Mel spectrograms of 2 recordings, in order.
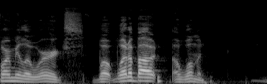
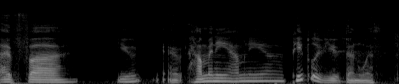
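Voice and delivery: put-on girl voice, quieter; 9 dB quieter than usual. Playing the woman in an acted dating scenario: best girl impersonation. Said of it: "That was my best girl impersonation".

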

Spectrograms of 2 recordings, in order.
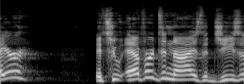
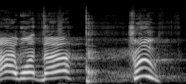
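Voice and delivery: impassioned, pitched up, very slow and drawn out; 5 semitones higher than usual. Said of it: "say it with some passion here".

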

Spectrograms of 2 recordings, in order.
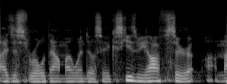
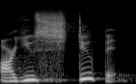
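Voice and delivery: play-acted, high screaming; 5 semitones higher, 4 dB louder than usual. Retelling what an officer asked at a traffic stop: imitating an officer screaming. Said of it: "he screams at me".

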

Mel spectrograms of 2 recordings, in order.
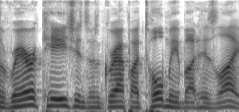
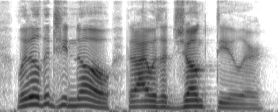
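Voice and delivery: ordinary delivery

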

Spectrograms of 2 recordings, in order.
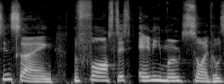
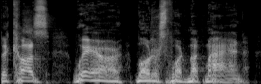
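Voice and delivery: rough, raspy voice with full creak. Joking about claiming three main events: Vince McMahon impression. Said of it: "That's my best Vince McMahon impression".

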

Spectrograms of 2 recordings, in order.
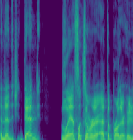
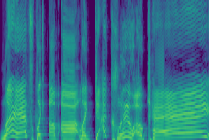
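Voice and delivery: put-on valley girl voice, much higher, slower; 13 semitones higher than usual. Recapping a scene, quoting Kitty turning around to Lance: Kitty's Valley Girl accent. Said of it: "Kitty's fucking Valley Girl accent comes back".

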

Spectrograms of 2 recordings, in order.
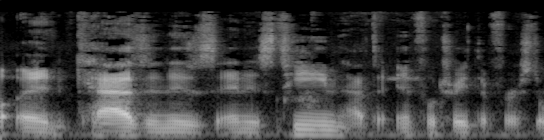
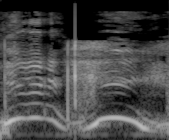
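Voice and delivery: voice pushed very high in pitch. Discussing a character from a show, imitating Kaz's high-pitched voice. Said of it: "his voice is so high pitched".

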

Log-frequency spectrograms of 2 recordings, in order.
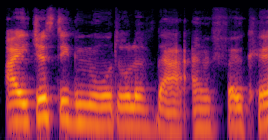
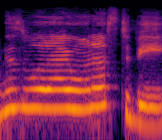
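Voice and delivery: put-on squeaky, very high, teasing American accent; 11 semitones higher than usual. Speaker repeats the partner's words from that moment, in a mock american accent. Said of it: "He's got an American accent. I'm always mocking him".

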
